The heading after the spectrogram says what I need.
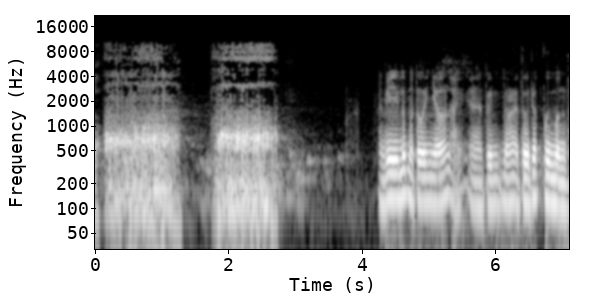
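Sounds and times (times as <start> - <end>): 
speech: 0.0 - 0.4, 4.6 - 7.1
person snoring loudly during a meditation retreat: 0.0 - 2.9.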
